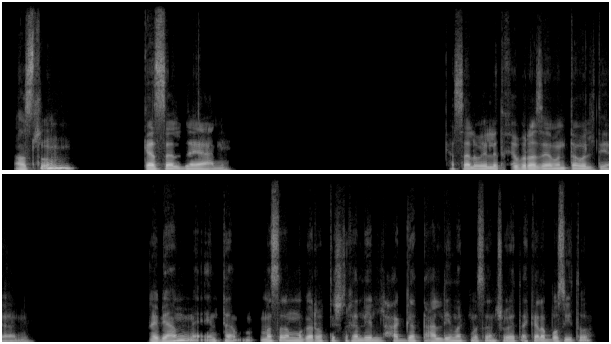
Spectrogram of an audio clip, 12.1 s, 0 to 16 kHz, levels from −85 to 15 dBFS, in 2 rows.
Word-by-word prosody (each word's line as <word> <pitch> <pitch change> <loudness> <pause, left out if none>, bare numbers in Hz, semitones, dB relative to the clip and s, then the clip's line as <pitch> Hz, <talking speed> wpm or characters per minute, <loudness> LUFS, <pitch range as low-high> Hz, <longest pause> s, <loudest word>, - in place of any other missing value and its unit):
أصلًا؟! 205 - +3 0.7
كسل 115 -7 +5
ده 95 0 +2
يعني. 90 0 0 2.1
كسَل 110 -4 +1
وقِلّة 100 +3 +3
خبرة 115 0 +4
زي 100 -2 +3
ما 100 - +3
أنت 105 -1 -1
قُلت 95 -2 +1
يعني. 85 +5 -7 1.1
طيب 115 +2 0
يا 125 - +4
عم 195 +8 +1
أنت 135 -8 -6
م 135 - -5
مثلًا 140 +4 +1
ما 145 -3 -1
جرّبتش 145 +3 -1
تخلّي 150 -2 -2
الحاجّة 145 +1 -2
تعلّمك 140 +1 -3
مثلًا 140 - -4
شوية 140 0 -2
أكلات 130 - -1
بسيطة؟ 135 +2 -4
130 Hz, 135 wpm, -22 LUFS, 100-145 Hz, 2.1 s, كسل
